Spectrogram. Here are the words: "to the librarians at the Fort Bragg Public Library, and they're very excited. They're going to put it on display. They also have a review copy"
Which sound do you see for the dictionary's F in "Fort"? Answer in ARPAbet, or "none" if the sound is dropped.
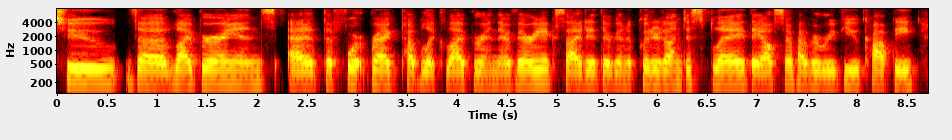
F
